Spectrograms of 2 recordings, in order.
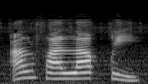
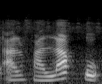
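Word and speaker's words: الفلق: Al-falaqi, ini sebelahnya ini ada tanda akhir ayat. Ini akhir ayat. Jadi bacanya bukan al-falaqi tapi al-falaqu ya.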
